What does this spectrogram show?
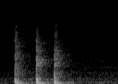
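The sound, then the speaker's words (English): Three firm knocks on a surface, evenly spaced in quick succession, fairly loud with a low thud to each, then quiet. “That was really scary because the delay made it so that I didn't see you knock.”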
